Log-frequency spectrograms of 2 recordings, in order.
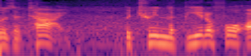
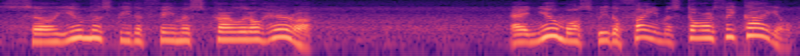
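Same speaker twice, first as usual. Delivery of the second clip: higher, lilting Southern belle greeting; Scarlett O'Hara voice; 6 semitones higher than usual. Acted. Scarlett greeting Dorothy at the wrestling show, higher sweet belle voice. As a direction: sweetly size up the famous girl.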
